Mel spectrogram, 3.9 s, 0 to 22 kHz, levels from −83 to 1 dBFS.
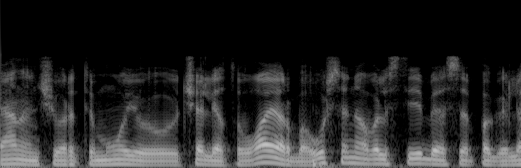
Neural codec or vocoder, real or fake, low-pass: none; real; 5.4 kHz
